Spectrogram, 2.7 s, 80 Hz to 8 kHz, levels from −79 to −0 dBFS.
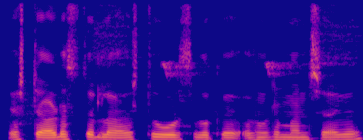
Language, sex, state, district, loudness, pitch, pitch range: Kannada, male, Karnataka, Dharwad, -32 LUFS, 130 Hz, 130-135 Hz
